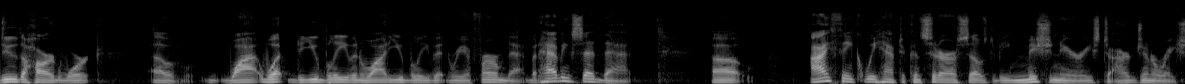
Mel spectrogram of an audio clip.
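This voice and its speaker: Against a quiet background, a man with an unremarkable speaking voice talks at a moderate pace, fairly low in pitch, with ordinary pitch variation. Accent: American. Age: 60s. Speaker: church leader. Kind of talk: interview.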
